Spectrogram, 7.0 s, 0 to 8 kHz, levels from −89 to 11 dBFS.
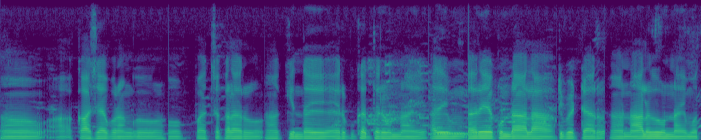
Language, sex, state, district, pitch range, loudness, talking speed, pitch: Telugu, male, Telangana, Karimnagar, 105-115 Hz, -20 LUFS, 160 wpm, 110 Hz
